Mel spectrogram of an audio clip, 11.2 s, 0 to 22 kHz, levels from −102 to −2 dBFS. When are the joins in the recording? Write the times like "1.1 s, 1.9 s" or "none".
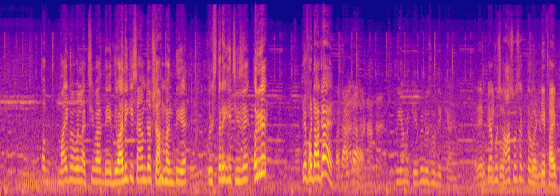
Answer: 7.9 s

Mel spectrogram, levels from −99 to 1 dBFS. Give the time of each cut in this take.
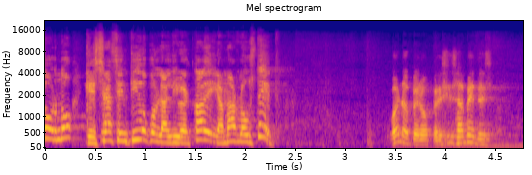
none

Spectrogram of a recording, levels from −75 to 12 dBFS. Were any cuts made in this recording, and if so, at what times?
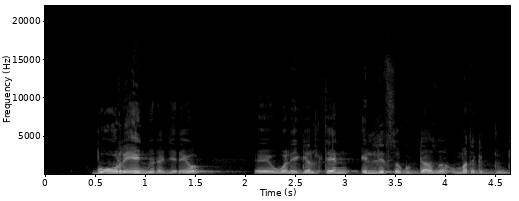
none

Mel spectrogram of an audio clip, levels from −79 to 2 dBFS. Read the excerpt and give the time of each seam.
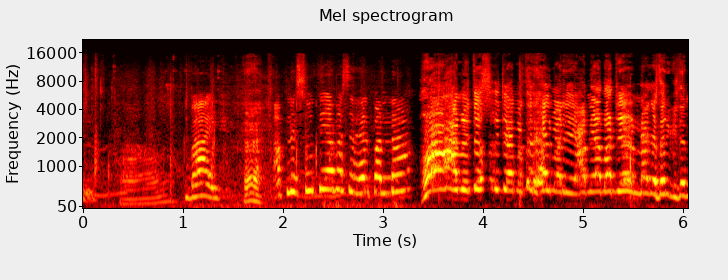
0.9 s

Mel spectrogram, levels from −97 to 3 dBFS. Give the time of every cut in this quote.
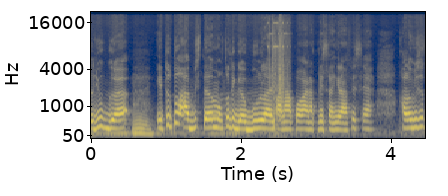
2.4 s

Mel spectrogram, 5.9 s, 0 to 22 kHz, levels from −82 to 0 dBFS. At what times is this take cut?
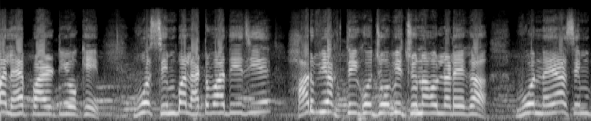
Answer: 2.8 s

